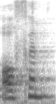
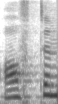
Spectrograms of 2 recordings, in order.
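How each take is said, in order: First: The word has no 't' sound in it. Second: The word has a clear 't' sound. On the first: "आप ऑफन बोलते हैं" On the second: "ऑफ्टन में बदल जाएगा"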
